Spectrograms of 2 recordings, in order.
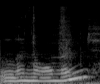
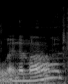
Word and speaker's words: Lenormand: get a couple of lenormand or lenimard whichever way you would like to pronounce that let's just see what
